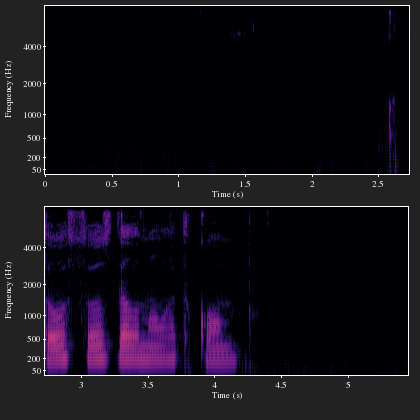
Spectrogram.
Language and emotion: Russian, neutral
